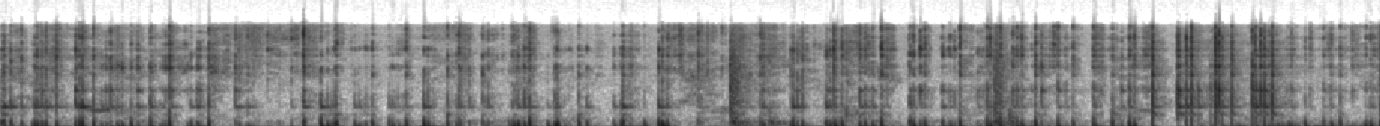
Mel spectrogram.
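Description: A flat, light, solid wooden cutting board with a handle is held close in front of the microphone and tapped and scratched with fingertips and nails. The result is a rapid, irregular stream of short, dull, bassy knocks mixed with dry scratching rasps.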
